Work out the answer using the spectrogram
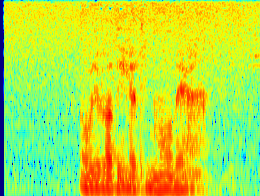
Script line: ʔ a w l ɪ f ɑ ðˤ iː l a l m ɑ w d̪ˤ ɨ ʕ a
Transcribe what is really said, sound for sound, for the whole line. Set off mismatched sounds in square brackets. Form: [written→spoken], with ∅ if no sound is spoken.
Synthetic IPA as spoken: ʔ a w l ɪ f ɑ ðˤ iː l a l m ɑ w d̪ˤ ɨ ʕ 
